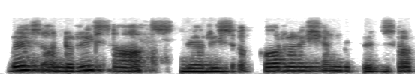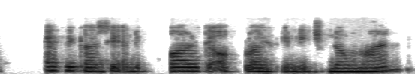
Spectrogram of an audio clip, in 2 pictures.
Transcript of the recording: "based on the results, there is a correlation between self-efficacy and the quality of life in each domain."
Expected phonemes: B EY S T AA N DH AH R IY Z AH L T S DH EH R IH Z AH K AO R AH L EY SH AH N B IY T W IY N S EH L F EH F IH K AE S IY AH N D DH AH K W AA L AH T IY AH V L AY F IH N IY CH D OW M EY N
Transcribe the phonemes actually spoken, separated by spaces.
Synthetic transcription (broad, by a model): B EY S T AA N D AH R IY S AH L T S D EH R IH S AH K AO R AH L EY SH AH N B IY T W IY N S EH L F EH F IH K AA S IY AH N D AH K W AA L AH T IY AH F L AY F IH N IY CH D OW M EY N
